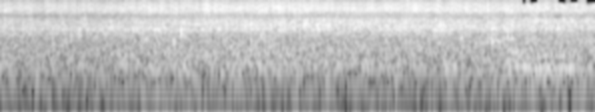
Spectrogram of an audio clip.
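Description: Heavy thunderstorm rain pours down in a dense, loud, unbroken roar close by, a continuous wash of falling water with no gaps.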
